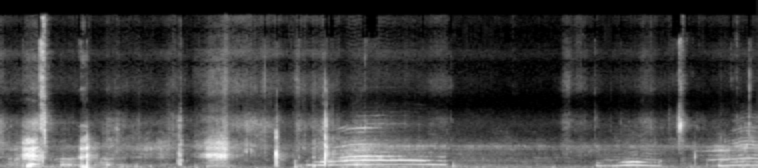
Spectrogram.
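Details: Kitten meowing amid human talking and clicks: a sustained, slightly rising meow in the middle, then two shorter arched meows toward the end.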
